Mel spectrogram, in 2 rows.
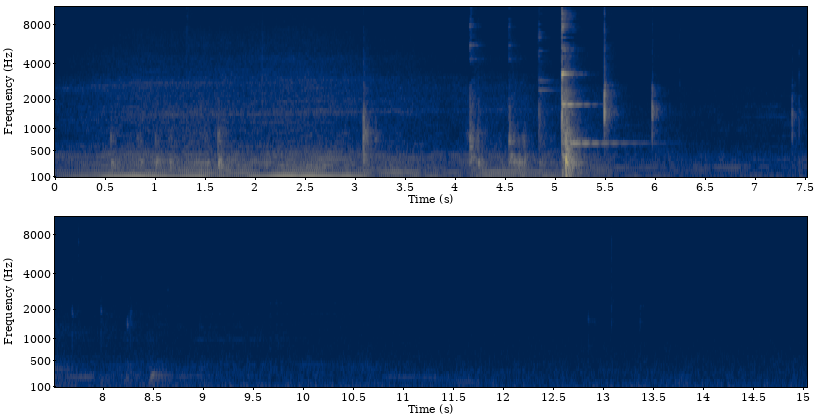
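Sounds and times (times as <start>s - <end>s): glass cup tapping glass bowl: 4.1s - 5.8s
ringing glass clink: 4.2s - 5.8s.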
